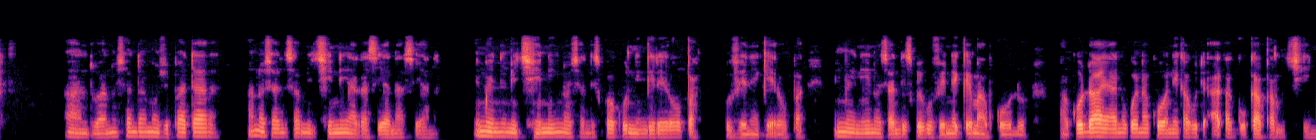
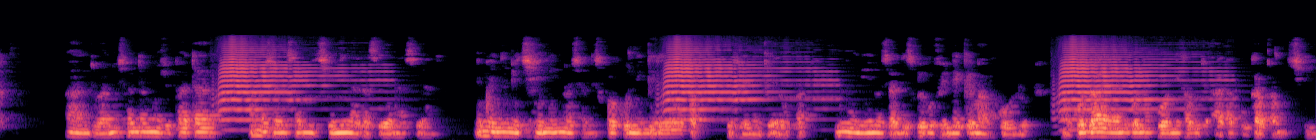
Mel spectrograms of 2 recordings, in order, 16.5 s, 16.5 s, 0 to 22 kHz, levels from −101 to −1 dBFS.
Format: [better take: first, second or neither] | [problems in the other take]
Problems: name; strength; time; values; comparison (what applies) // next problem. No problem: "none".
first | noise reduction (classical method WPE with log-MMSE)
